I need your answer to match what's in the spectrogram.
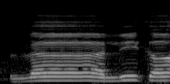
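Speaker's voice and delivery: ज़ाली with ज़ा held long; stretched ज़ा. Shown as a demonstration. Teacher stretching only ज़ा for pupils. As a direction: draw out ज़ा, keep ली short. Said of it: "सिर्फ ज़ाल को खींचकर पढ़ेंगे".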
